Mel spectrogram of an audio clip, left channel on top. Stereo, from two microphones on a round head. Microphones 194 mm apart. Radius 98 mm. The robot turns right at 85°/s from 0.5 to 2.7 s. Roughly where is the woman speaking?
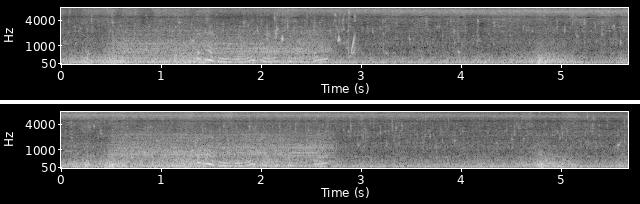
Ahead.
